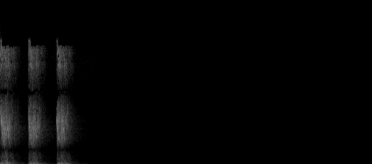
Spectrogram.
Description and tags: LaserGun was created in Kontakt. I sampled myself and then layered it in protools and duplicated the sound and pitch shifted one sound. And then bounced them together.
Aliens, Beam, Game-Creation, Hyperdrive, Laser, Outer, Phaser, Sci-Fi, Space, Spaceship, Warp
